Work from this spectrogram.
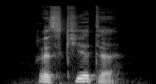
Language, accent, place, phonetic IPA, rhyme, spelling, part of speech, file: German, Germany, Berlin, [ʁɪsˈkiːɐ̯tə], -iːɐ̯tə, riskierte, adjective / verb, De-riskierte.ogg
- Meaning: inflection of riskieren: 1. first/third-person singular preterite 2. first/third-person singular subjunctive II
